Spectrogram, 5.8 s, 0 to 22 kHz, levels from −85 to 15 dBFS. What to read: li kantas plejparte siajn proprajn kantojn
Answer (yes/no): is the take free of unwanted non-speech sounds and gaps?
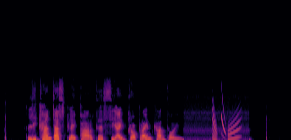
no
